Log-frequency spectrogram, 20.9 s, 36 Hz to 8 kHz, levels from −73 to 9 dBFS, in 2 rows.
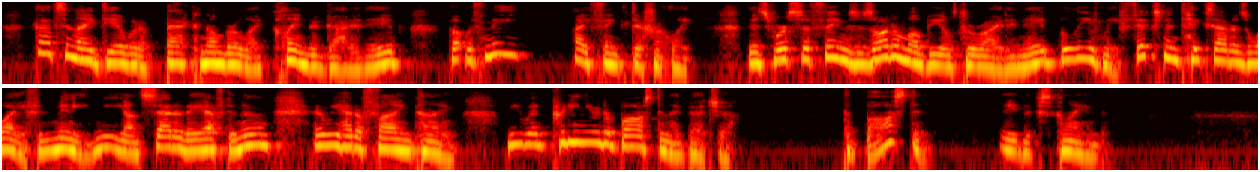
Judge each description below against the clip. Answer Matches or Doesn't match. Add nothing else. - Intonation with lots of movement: Matches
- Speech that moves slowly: Doesn't match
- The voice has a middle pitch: Matches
